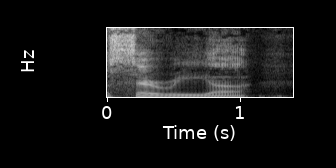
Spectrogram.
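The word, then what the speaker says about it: Sarai: So basically, when it says, thy wife shall no more be called Sarah, it's spelled S-A-R-A-I. So it's either Sarah or Saria.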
